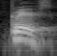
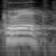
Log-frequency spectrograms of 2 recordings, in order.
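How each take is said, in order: First: The word ends with an sh sound. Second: The word ends with a k sound. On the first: "तो एक क्रैश pronounce होता है" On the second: "कुछ लोग क्रैक"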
